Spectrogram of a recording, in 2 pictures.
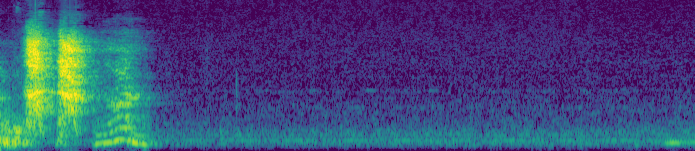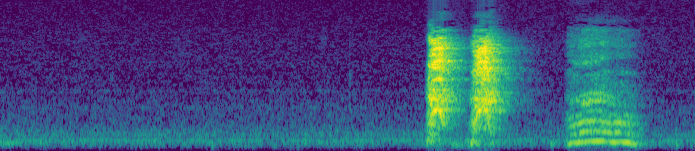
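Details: Husky and corgi puppies at play: two short bursts of high, sharp yapping barks near the start and again near the end, separated by a long quiet stretch with a faint low hum.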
